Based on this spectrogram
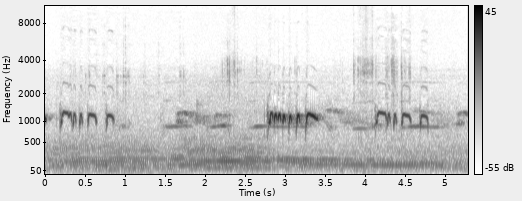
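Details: Local zebra dove song used as a lure to make rival birds answer and become agitated: three phrases of stuttering, rolling coos, each a fast cluster of short notes ending in sustained tones, with fainter, lower cooing between them.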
